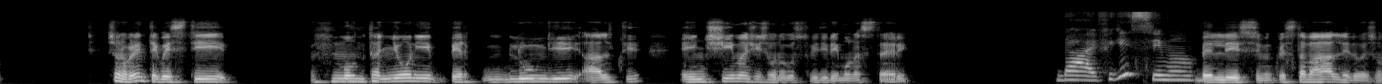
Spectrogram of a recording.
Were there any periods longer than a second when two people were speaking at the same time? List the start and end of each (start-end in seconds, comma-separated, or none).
none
